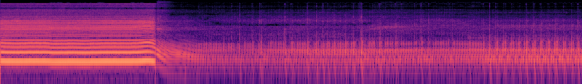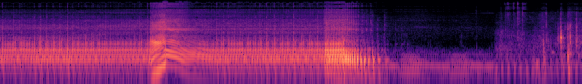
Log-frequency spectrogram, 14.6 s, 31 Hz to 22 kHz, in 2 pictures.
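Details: Ported Stihl MS500i (Empire Workshop) on a 32-inch bar with an unmodified MaxFlow plug-and-play air filter: high clean scream, then pitch pulls down into the cut and holds firm until it frees near twelve seconds; strong, healthy.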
